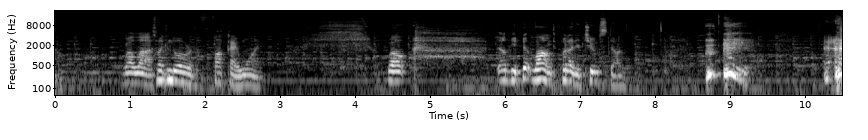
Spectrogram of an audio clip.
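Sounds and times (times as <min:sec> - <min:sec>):
speech: 0:00.9 - 0:02.9, 0:04.4 - 0:04.9, 0:05.9 - 0:07.8, 0:08.7 - 0:09.4, 0:10.2 - 0:10.4
man clearing his throat: 0:08.7 - 0:09.4, 0:10.2 - 0:10.4.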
